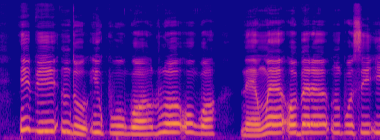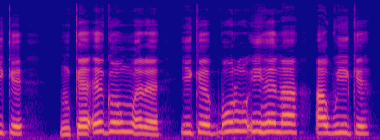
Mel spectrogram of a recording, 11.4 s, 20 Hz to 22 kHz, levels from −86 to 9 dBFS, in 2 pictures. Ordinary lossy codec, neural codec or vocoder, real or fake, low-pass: none; vocoder, 48 kHz, 128 mel bands, Vocos; fake; 19.8 kHz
